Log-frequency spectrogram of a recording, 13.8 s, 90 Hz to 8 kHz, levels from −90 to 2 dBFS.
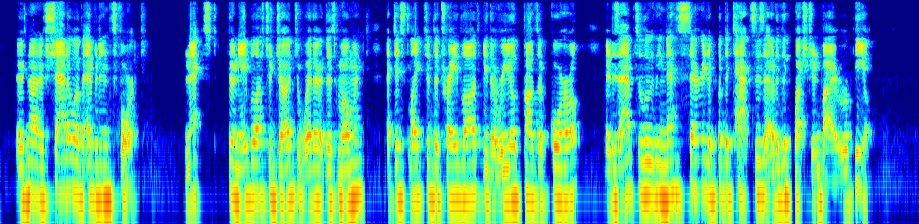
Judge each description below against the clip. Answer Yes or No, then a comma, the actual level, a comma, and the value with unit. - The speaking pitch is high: No, medium, 145 Hz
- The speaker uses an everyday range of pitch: No, narrow, 1.6 semitones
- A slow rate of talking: No, average, 200 wpm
